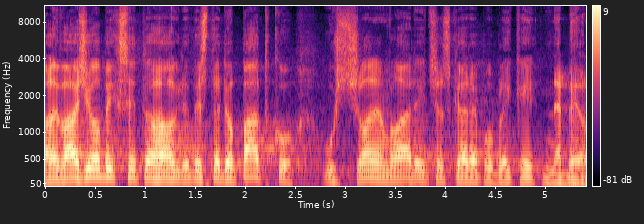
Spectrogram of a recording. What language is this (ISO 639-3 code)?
ces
